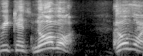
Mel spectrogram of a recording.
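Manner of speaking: acted, very high, shrill, furious yelling outburst. Retelling what an old guy said about his kids: imitating Ozdegon furious. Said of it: "he's just mad as fuck".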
